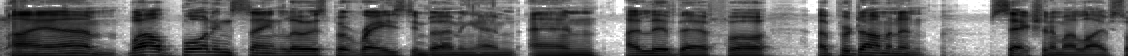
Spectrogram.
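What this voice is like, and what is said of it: English Birmingham accent. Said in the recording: “No, the original Birmingham, that's where I got this accent from.”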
